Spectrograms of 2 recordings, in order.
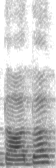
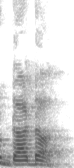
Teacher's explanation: इसी तरह अगर दादा को वो डाडा, द को ड उच्चारित करेंगे क्योंकि वो द नहीं बोल पाएंगे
